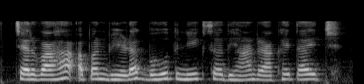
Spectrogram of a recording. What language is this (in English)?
Maithili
